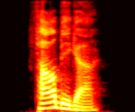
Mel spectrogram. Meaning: 1. person of color 2. inflection of Farbige: strong genitive/dative singular 3. inflection of Farbige: strong genitive plural
- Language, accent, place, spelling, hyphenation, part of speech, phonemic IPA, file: German, Germany, Berlin, Farbiger, Far‧bi‧ger, noun, /ˈfaʁ.bɪ.ɡɐ/, De-Farbiger.ogg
